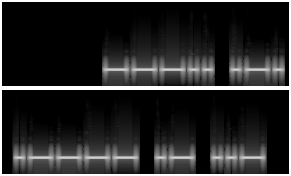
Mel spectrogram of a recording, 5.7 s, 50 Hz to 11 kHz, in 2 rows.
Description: Morse code, heard as a keyed tone, about 17 wpm, 700 Hz. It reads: 8R1AU
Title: Code Groups - 5 Letter:Numbers - 17wpm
